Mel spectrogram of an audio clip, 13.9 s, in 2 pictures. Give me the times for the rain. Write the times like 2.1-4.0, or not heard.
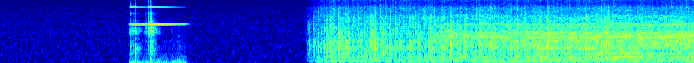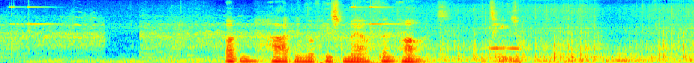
3.0-13.8.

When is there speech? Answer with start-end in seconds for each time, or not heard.
9.2-12.2.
